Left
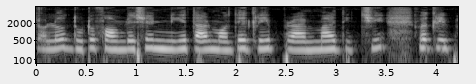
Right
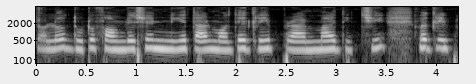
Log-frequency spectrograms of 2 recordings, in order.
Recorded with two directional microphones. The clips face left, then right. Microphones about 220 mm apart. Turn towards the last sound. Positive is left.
turn(degrees=-40)  # may be behind; listen again after turning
